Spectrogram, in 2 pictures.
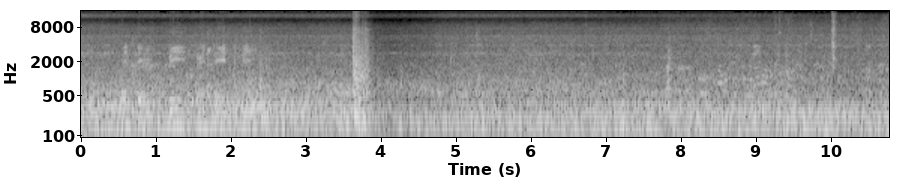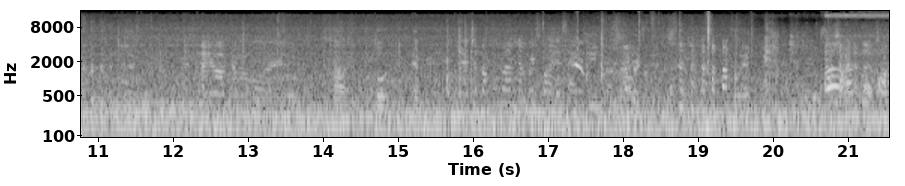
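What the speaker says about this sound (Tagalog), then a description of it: "pahinga muna tayo dito sa loob ng aeroplano" Inside an airplane cabin during boarding, a steady low ventilation and engine hum fills the space, with a brief knock near the start and people talking over it.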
